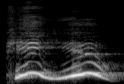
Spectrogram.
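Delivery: high, loud disgusted cry; high, loud grossed-out girl. A narrator's reading. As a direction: wrinkle your nose at the smell. Frogalina smells aftershave.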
